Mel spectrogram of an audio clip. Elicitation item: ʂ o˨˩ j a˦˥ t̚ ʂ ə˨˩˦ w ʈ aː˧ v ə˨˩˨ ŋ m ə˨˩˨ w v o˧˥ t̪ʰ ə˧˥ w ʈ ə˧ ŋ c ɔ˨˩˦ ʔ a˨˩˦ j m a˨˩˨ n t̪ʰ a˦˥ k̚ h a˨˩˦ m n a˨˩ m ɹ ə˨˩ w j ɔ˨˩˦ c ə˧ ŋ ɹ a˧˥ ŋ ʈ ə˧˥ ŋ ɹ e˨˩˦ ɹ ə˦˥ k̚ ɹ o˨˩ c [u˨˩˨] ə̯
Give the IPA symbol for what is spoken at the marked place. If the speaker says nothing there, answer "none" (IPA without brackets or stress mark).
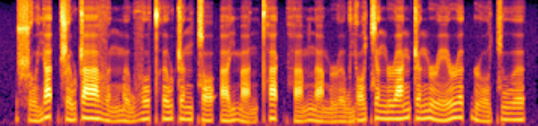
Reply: u˧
